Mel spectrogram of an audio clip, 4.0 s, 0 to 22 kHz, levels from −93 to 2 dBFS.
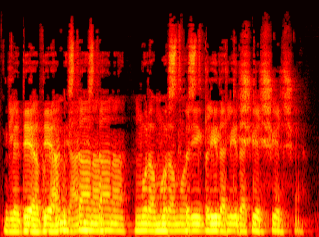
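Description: From start to finish, the speech carries a doubled audio track. A second full-band copy trails about 300 ms behind, at roughly the same level. It has no decay or room colour. This likely comes from the sound being captured twice through a slower second path.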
